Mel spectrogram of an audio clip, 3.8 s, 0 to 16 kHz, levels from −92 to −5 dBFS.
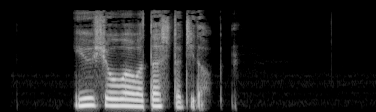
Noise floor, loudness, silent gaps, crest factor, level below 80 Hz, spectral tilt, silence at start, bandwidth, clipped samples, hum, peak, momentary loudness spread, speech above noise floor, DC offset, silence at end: -81 dBFS; -20 LUFS; none; 18 dB; -72 dBFS; -5 dB/octave; 0.75 s; 11.5 kHz; under 0.1%; none; -6 dBFS; 14 LU; 61 dB; under 0.1%; 1.7 s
